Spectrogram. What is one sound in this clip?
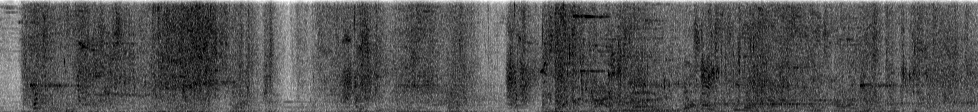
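Magical blasts whoosh and crackle in a fast fight.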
